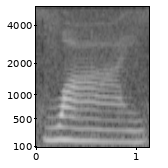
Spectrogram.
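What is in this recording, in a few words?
"waai6", Cantonese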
